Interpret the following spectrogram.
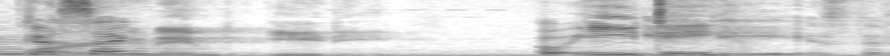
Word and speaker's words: EDI: are you named Edie? Oh, ED. ED is the phonetic pronunciation EDI, of sorry.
